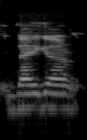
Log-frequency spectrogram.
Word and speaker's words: Geiger: Uh, we have this Geiger in other places. Geiger Mueller tube we have for detecting alpha, beta, gamma particles. So the pronunciation, it should be Geiger, huh?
